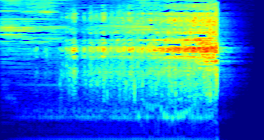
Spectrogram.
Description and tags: Tweaked percussion and cymbal sounds combined with synths and effects.
Abstract, Beam, Laser, Percussion, Phaser, Sound-Effect, Space, Stream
